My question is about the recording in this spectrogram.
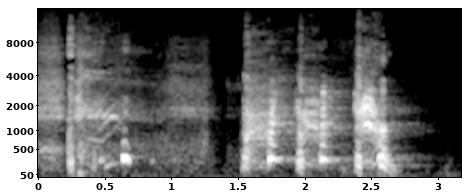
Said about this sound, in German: Entschuldigung, da muss ich wirklich husten. Kein Ding. Oh Gott. Lass alles raus.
